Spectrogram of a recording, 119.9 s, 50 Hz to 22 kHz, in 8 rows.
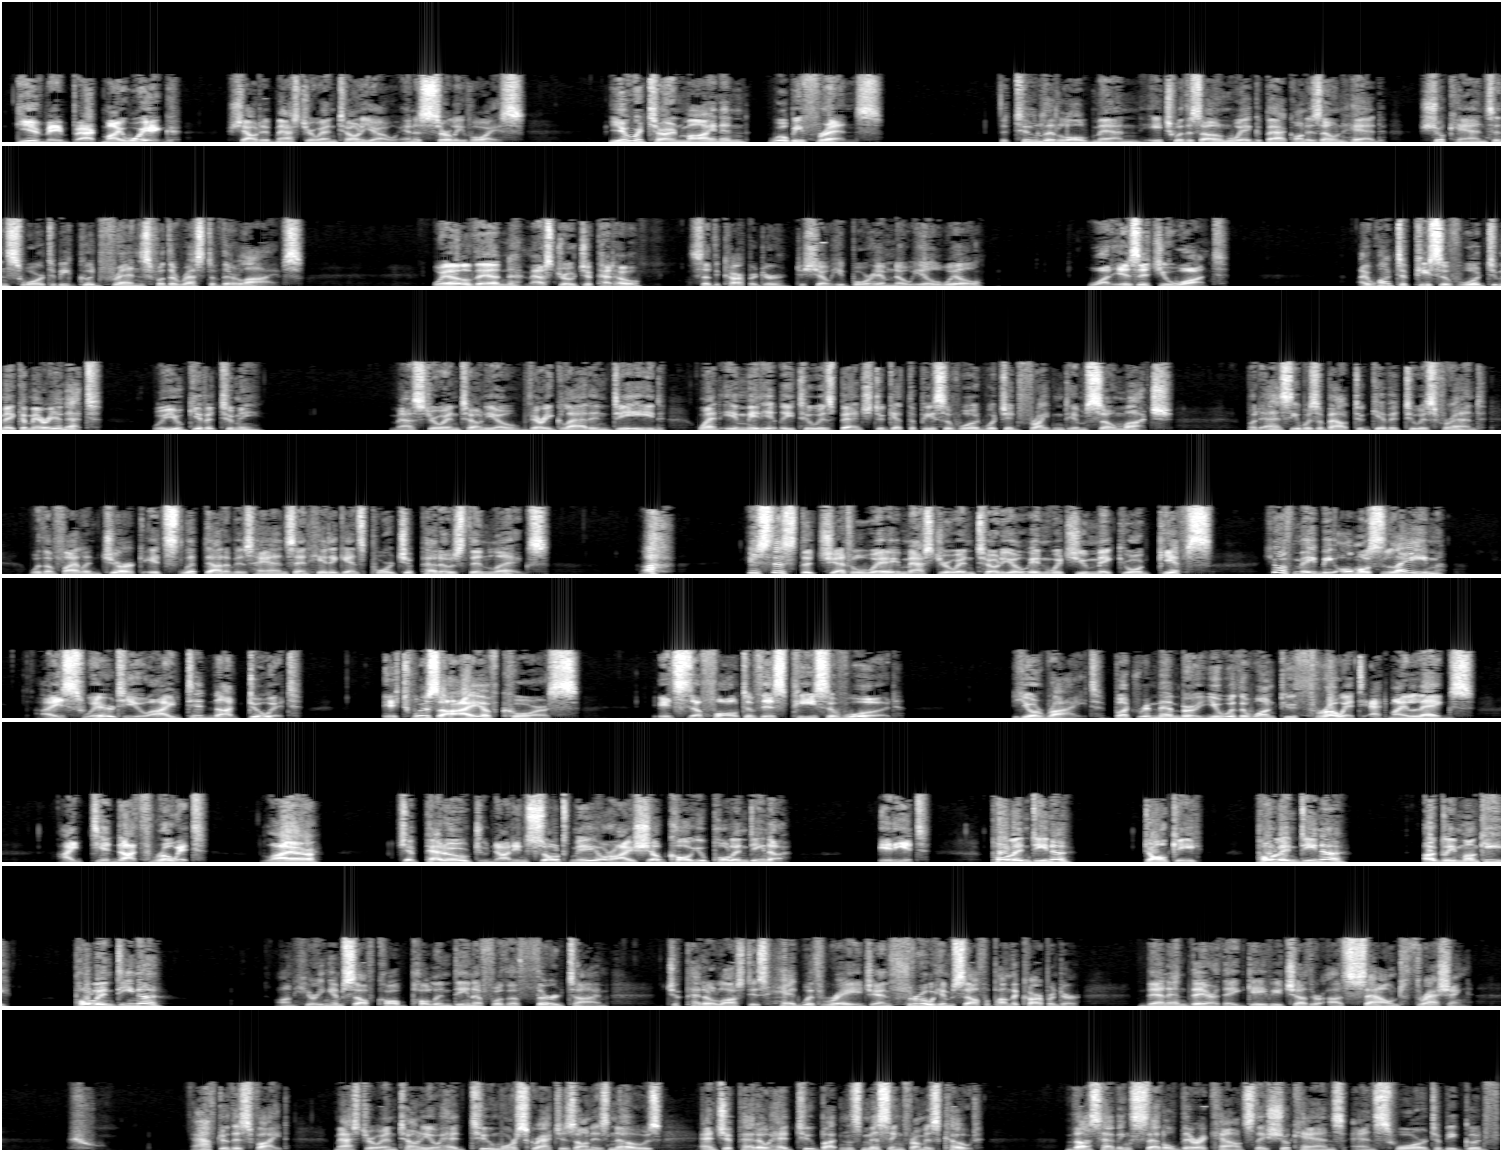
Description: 在线英语听力室木偶奇遇记 第4期:一辈子做好朋友的听力文件下载,《木偶奇遇记》是双语童话故事的有声读物，包含中英字幕以及英语听力MP3,是听故事学英语的极好素材。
